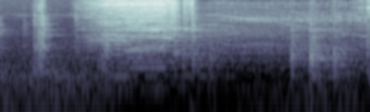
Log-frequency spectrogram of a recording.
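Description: A handheld power router whirs loudly, then winds down.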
